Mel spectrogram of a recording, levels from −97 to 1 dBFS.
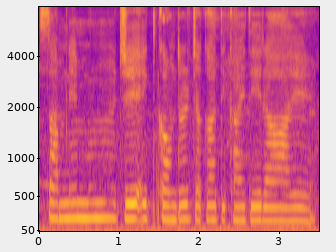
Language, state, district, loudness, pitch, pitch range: Hindi, Arunachal Pradesh, Papum Pare, -18 LUFS, 190 Hz, 180-205 Hz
